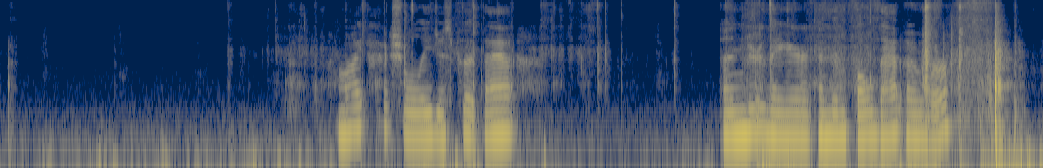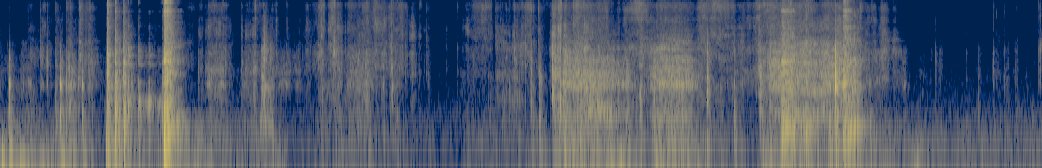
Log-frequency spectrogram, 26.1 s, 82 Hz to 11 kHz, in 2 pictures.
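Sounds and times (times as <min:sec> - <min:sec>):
scratchy paper noise: 0:15.6 - 0:24.2.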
